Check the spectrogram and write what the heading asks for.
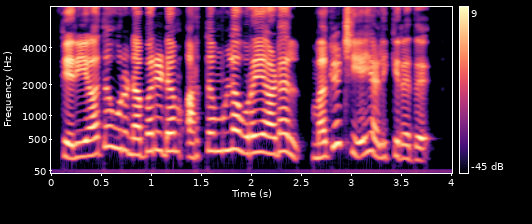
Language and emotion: Tamil, happy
